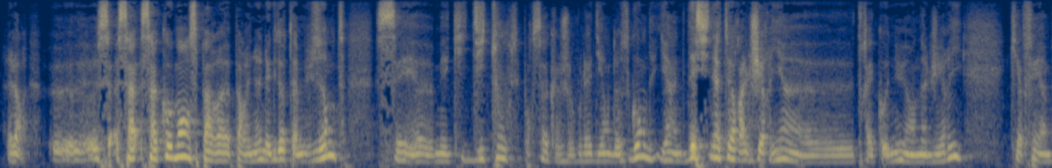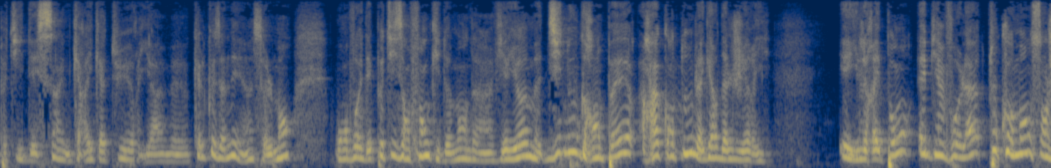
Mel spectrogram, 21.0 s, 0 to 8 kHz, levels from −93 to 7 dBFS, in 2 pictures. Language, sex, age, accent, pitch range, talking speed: French, male, 60-79, French, 150-215 Hz, 240 wpm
